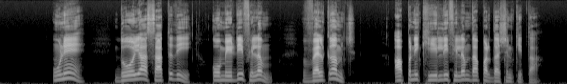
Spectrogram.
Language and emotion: Dogri, neutral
